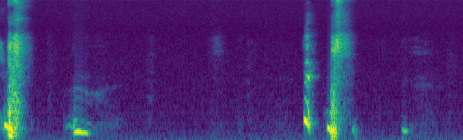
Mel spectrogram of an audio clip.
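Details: Night-time sneezing fit in a quiet room, sneezes deliberately stifled to stay quiet, some escaping, triggered by a tickle: several short muffled sneezes with soft catches of breath between; stifled sneeze.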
